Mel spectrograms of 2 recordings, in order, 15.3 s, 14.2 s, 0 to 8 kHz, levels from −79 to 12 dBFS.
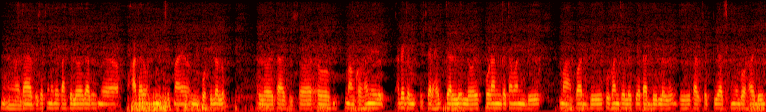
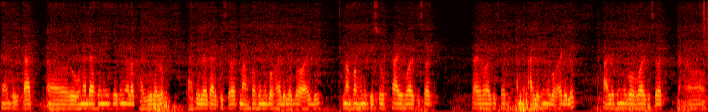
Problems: background sounds at intervals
